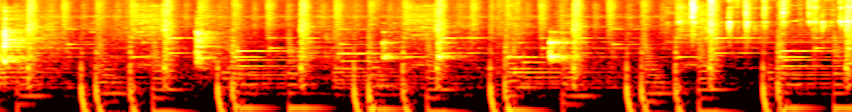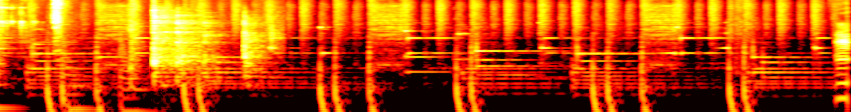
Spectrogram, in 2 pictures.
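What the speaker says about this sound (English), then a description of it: "Here you're going to essentially make scrambled eggs." Scrambled eggs for golden fried rice being stirred in a pan: a busy run of sharp metallic clinks and scrapes from a utensil against the cookware, loud and close, thinning to sparser taps near the end.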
